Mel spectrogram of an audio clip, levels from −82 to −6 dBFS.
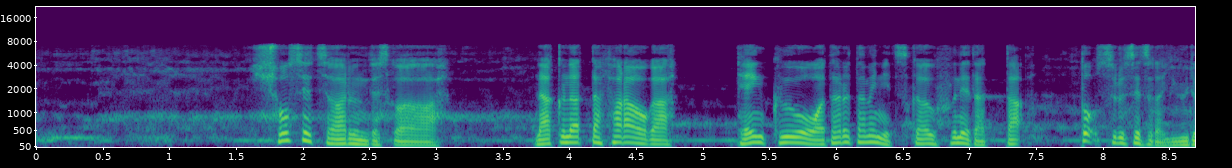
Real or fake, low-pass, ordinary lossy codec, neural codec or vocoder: fake; 7.2 kHz; none; codec, 16 kHz, 4 kbps, FunCodec, trained on LibriTTS, 50 frames a second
